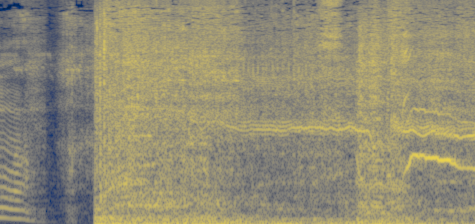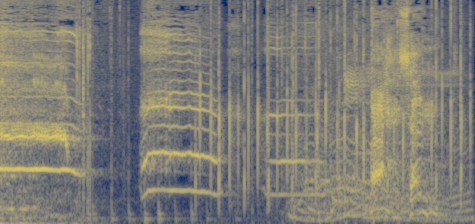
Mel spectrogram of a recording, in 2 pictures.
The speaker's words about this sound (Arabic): الآن أطلق لنا زمجرة مدوية.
